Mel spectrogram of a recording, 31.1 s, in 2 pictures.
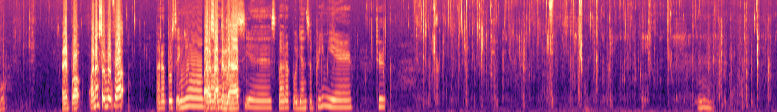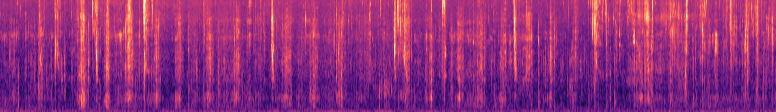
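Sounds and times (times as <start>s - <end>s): wet chewing and lip smacking: 8.1s - 31.0s.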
